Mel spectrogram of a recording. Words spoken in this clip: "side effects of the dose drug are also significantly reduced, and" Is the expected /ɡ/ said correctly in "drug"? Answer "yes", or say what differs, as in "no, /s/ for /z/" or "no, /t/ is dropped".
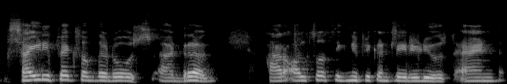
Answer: yes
